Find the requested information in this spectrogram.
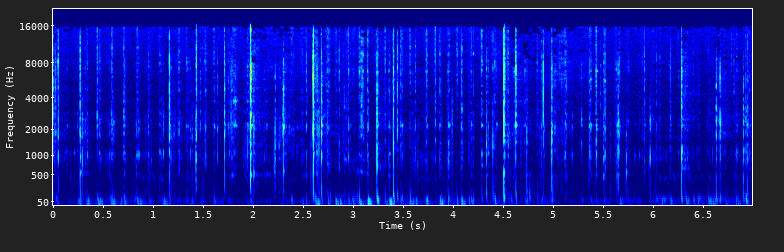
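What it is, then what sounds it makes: Small metal tin tapped with nails. A small round blue metal Nivea cream tin with a colorful lid, held in both hands, is tapped and scratched with long nails. A rapid, irregular stream of short, dry clicks and taps mixes with scratchy friction over a low rumble. Each tap dies away almost instantly.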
